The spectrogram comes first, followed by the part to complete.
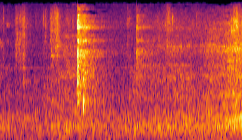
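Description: Three light clicks and knocks, the loudest just under a second in, from a knife and a slice of bait being handled on a wooden cutting board.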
